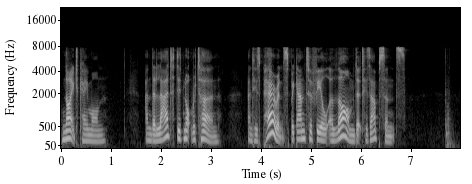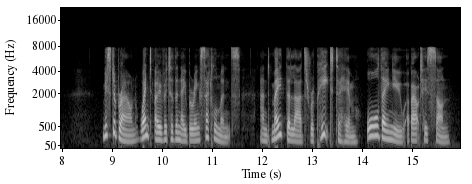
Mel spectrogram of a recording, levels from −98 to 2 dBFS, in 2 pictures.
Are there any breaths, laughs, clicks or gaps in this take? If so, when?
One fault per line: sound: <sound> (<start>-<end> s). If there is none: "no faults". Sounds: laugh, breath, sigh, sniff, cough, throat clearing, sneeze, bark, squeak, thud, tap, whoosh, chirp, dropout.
sound: thud (7.7-8.0 s)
